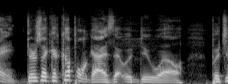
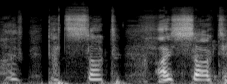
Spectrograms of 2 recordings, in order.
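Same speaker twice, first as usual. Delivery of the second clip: put-on high, breathy little-kid whimper; small defeated child's voice; mock kid whimper; 11 semitones higher, slower than usual. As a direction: whimper it like a beaten six-year-old. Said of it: "and I was like".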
